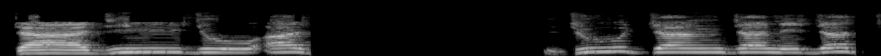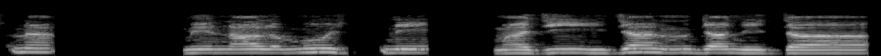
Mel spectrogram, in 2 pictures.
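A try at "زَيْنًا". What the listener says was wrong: Nah, kalau itu masih huruf jim, Pak. masih huruf jim, ya. Masih huruf jim. Za, z. Masih J.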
